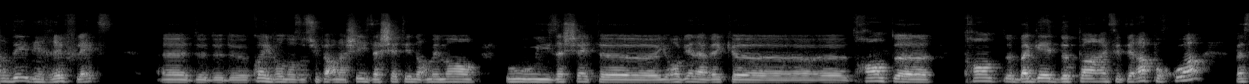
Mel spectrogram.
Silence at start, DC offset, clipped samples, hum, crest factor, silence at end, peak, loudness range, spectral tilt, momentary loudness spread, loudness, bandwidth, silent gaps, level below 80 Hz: 0 s; under 0.1%; under 0.1%; none; 20 dB; 0 s; -6 dBFS; 5 LU; -6 dB/octave; 8 LU; -28 LUFS; 11.5 kHz; none; -74 dBFS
